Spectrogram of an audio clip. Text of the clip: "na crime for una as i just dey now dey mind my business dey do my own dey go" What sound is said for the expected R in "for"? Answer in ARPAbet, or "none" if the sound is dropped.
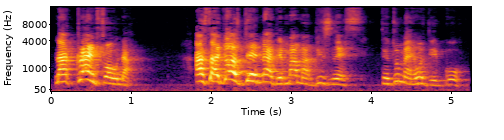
W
